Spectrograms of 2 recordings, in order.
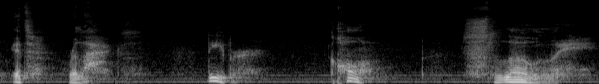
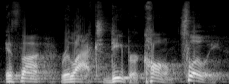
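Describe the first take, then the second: First: Softer, breathy trance words; hypnotic whisper. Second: Said in the usual way. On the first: Shown as a demonstration. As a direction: breathe each word out slowly. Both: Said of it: "Now remember".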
